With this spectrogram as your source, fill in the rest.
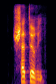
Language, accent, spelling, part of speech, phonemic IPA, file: French, France, chatterie, noun, /ʃa.tʁi/, LL-Q150 (fra)-chatterie.wav
- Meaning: 1. titbit, morsel 2. playful caresses 3. cattery (place where cats board when their owners are on holiday)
